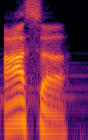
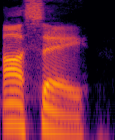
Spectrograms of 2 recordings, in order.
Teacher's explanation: The only difference is the light S versus the heavy S.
